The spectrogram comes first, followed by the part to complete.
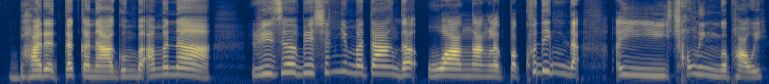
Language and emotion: Manipuri, angry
